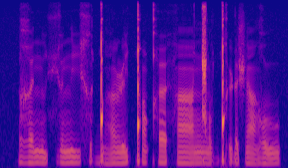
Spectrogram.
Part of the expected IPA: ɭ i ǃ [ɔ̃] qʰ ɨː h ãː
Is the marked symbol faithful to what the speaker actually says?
no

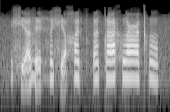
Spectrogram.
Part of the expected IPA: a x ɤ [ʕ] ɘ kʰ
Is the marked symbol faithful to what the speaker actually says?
yes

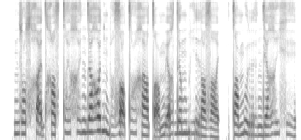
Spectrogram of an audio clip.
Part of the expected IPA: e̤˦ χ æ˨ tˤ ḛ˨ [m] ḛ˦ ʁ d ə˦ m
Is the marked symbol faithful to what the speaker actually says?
yes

